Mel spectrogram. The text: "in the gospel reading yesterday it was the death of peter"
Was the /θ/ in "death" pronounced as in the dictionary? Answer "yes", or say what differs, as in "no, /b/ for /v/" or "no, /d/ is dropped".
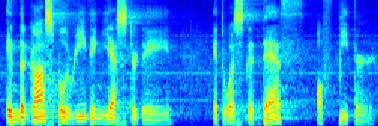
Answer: yes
